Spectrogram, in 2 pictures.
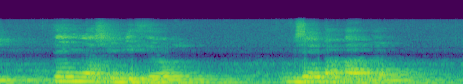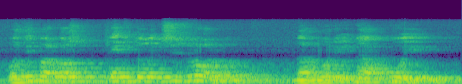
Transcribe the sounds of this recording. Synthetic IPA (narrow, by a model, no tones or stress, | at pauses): ðenineɐsiniθeos | ɡzeɾot̪ɐpɐɾt̪ɐ | oðipɐɾxo̞seçit̪oleksizolo̰nɐbo̞ɾinɐːkui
